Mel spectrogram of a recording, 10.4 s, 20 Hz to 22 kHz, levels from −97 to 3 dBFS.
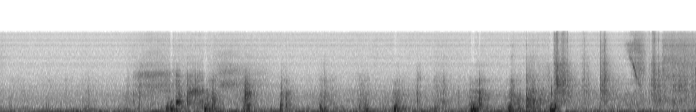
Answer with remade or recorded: remade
